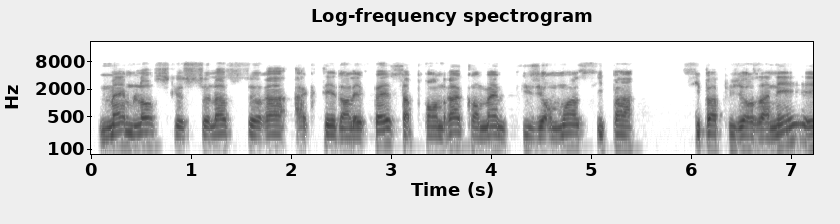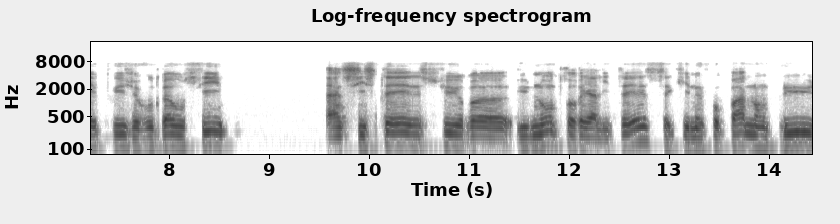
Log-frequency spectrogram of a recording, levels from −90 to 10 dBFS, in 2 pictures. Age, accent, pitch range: 50-69, French, 95-115 Hz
